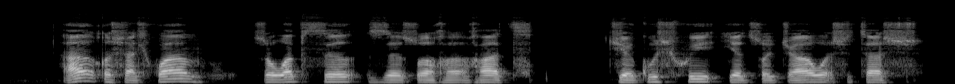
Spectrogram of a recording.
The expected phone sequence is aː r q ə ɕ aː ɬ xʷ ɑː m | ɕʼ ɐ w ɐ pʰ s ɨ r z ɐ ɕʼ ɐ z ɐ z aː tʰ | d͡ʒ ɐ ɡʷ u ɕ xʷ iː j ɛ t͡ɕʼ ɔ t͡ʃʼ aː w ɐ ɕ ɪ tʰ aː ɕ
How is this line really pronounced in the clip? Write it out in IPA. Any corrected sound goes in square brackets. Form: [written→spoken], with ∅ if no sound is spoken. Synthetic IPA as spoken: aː r q ə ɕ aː ɬ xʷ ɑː m | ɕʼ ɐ w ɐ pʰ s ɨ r z ɐ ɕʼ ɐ [z→ʁ] ɐ [z→ʁ] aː tʰ | d͡ʒ ɐ ɡʷ [u→ʊ] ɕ xʷ iː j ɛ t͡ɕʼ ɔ t͡ʃʼ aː w ɐ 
